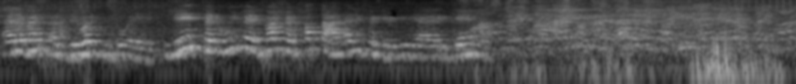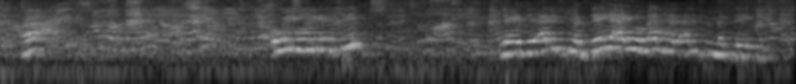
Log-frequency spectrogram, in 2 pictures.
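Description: A woman's voice: sits high, expressive, fast talker, long pauses, crowd noise, background noise. Egyptian woman, recitation teacher, quizzes students, echoey room, busy class in background. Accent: Egyptian Arabic. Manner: questioning, drills students by repeating words. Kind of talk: classroom lesson with drills. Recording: roomy, distant from the mic, chattering class behind.

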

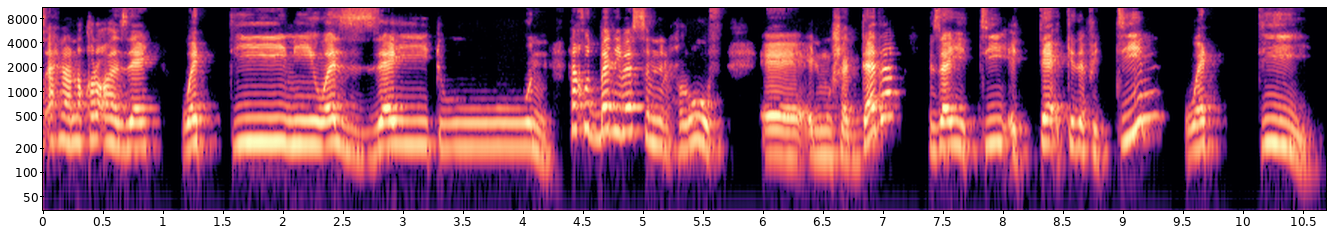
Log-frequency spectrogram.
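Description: A woman with an Egyptian Arabic accent gives a tajweed lesson on the rules of Quran recitation, her voice on the high side. She chats casually, asks and answers her own questions, and recites verses slowly.

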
